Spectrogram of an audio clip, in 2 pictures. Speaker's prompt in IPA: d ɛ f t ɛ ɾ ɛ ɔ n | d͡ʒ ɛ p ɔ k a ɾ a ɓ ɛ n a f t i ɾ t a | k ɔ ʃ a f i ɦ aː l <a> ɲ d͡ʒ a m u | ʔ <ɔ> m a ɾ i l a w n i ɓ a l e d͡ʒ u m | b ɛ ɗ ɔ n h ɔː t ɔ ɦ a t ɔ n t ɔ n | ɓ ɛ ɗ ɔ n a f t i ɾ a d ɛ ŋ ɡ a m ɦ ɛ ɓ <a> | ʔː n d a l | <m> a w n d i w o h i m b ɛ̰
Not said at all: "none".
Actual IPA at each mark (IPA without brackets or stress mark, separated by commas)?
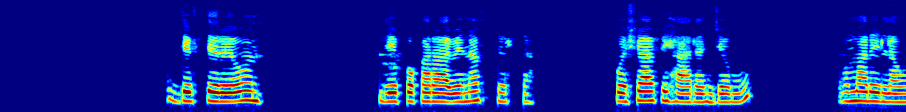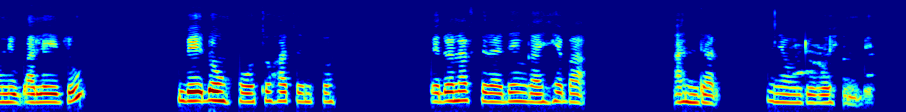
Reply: a, ɔ, a, ɲ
